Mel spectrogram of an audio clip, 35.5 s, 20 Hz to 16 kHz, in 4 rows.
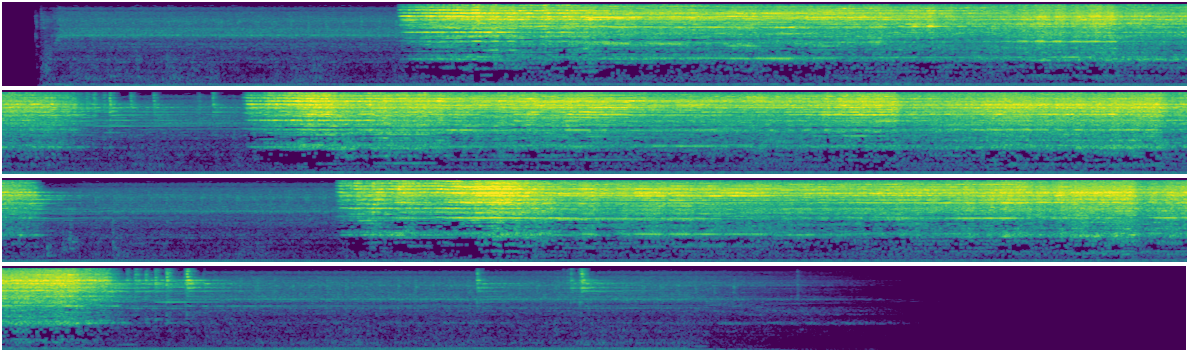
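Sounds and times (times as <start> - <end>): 
electric hand cutter cutting steel: 0.3 - 33.4.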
